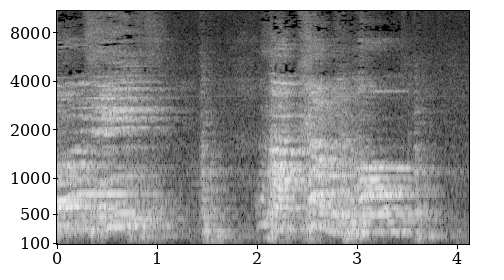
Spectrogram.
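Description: Several voices singing together in harmony, with little accompaniment, in two long phrases separated by a short pause.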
